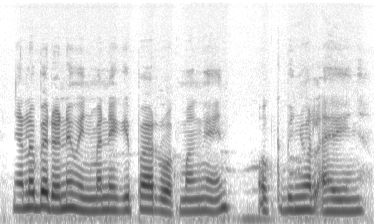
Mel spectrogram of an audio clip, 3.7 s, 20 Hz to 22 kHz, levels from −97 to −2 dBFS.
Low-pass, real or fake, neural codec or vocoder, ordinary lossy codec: none; real; none; none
